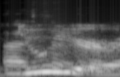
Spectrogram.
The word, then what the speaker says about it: Dyhr: Is it Dyhr? D-H? It's Dyhr, actually. Dyhr, D-Y-H-R.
